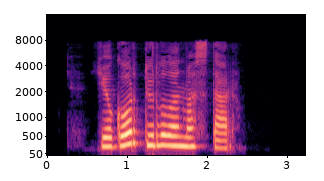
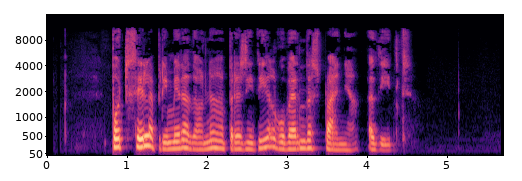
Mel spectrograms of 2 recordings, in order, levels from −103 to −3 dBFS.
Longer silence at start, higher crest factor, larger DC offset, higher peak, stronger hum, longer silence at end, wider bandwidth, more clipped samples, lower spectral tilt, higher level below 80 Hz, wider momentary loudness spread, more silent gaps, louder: about the same, 0.7 s vs 0.8 s; about the same, 18 dB vs 22 dB; neither; about the same, 0 dBFS vs -2 dBFS; neither; second, 0.95 s vs 1.2 s; second, 8 kHz vs 11 kHz; neither; about the same, -6.5 dB/octave vs -6 dB/octave; first, -66 dBFS vs -74 dBFS; second, 11 LU vs 17 LU; neither; first, -16 LUFS vs -23 LUFS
